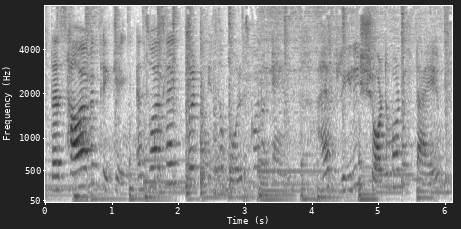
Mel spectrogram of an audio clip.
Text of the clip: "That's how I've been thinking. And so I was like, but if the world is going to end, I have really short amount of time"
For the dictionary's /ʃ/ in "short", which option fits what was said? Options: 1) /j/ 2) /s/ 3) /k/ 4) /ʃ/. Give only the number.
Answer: 4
